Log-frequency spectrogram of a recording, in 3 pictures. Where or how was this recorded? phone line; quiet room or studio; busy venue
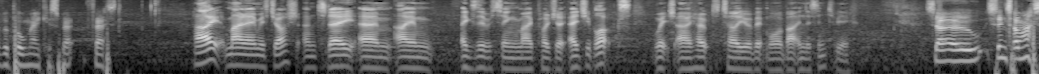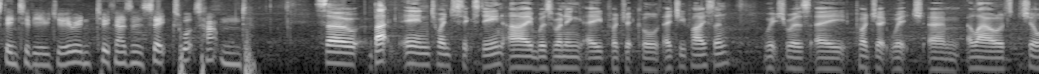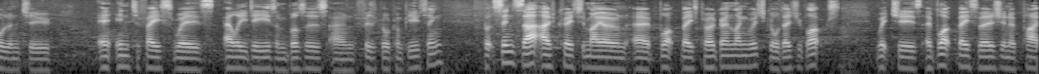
busy venue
